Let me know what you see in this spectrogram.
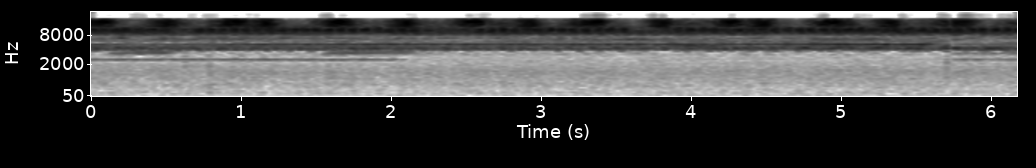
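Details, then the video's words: Crickets in a night forest trilling shrilly and continuously, with fast regular pulses, about four a second; a thin steady tone sounds at the start and returns at the end. "Forest Sounds and Cricket Conversations at Night"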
